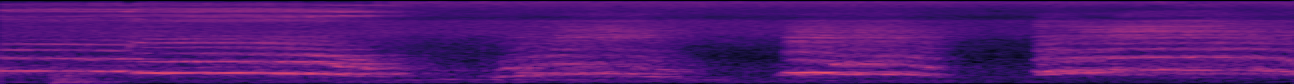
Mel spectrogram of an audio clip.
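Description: An elephant gives a run of loud, brassy trumpet blasts, each harsh and horn-like with a slightly falling pitch. Short pauses separate the four or so bursts.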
